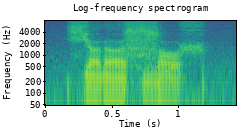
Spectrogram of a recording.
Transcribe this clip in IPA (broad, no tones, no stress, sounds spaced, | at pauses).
ç a ɾ a ɬ ɮ ɑ x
